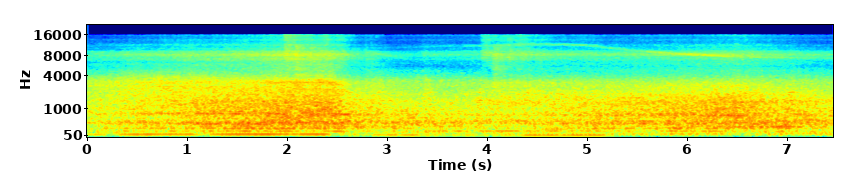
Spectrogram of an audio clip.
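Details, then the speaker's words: Honda PCX 150 that would not crank, after replacing the 5-pin starter relay: low even idle hum under street noise, no stumbling or knocking; starts and idles normally, relay was the fault. "ini saya tes juga nih normal mau nyala motornya"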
